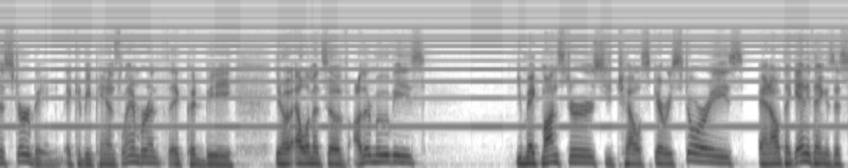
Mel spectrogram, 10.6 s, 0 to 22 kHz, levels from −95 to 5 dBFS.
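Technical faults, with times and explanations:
Throughout: USB whine, a steady high-pitched tone locked to 1 kHz with its harmonic series running above it, the 4 kHz component standing out most and sitting only around 10 dB below the speech. The 1 kHz spacing points to the bus's 1 ms frame rate, with current pulses on the power or ground line coupling into the audio path. Mains hum, by contrast, would sit far lower, at 50 or 60 Hz and its multiples.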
